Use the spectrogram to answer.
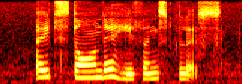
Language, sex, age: Afrikaans, female, 21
